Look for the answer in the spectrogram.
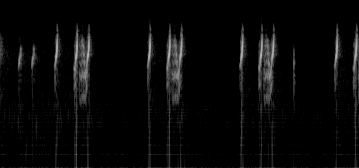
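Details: Wild quail, net-hunting lure call: quick high triple notes, the later ones rough, repeated in clusters about a second apart, with nothing else audible.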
